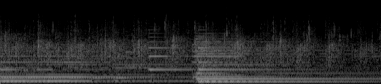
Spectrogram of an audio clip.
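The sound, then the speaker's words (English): An audience at a church service claps their hands together in praise to the Lord, a dense, steady patter, while sustained keyboard or organ chords hold underneath and shift to a new chord midway. “One more time, clap your hands unto the Lord and give him praise.”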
